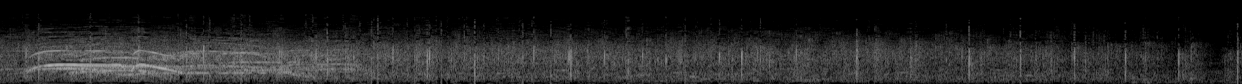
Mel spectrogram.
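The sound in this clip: Audience applause with some cheering welcomes a percussionist onto the stage, loud at the start and then settling into steady, dense clapping that continues to the end.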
